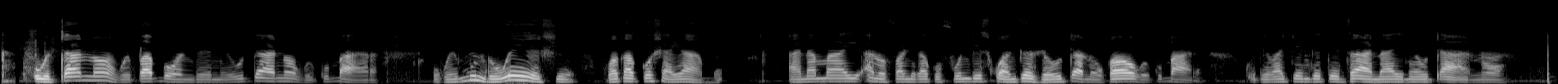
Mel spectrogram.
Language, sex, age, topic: Ndau, male, 18-24, health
